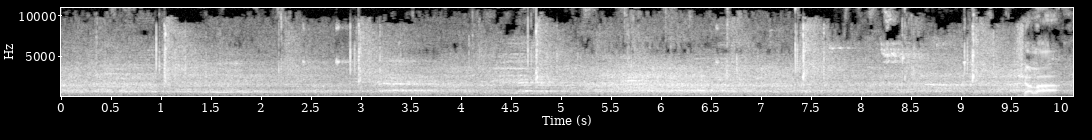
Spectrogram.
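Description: A hard ball smacks against a wall and the floor in a large echoing court, again and again.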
